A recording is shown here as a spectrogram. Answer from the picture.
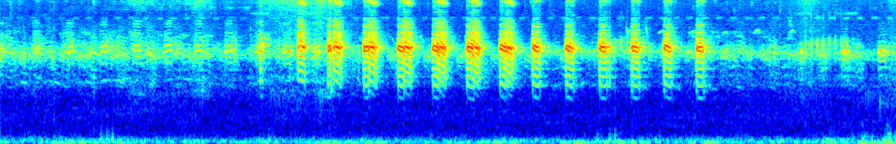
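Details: In rice fields in Cambodia, a frog gives a fast run of about fourteen sharp, high, rattling pulses, roughly four per second, over a low rumble of wind or traffic.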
